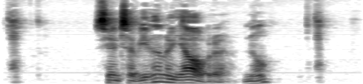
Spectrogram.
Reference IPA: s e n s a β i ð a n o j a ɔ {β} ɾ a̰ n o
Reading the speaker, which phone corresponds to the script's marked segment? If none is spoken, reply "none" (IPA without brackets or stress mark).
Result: β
